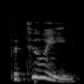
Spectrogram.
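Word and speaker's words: Ptuj: Slovenia I went to a town called pouille yes it sounds like it's spitting something up it is spelled PT UJ and I spent two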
